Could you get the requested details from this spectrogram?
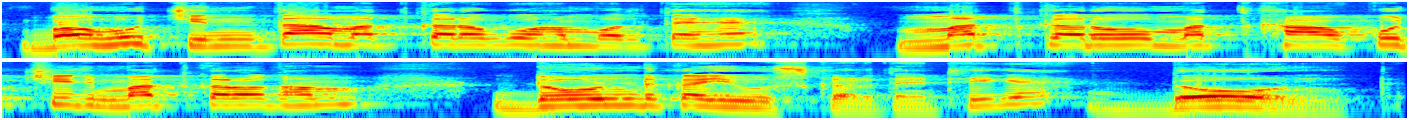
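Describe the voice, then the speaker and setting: A man teaching English grammar in Hindi, explaining step by step, asking and answering his own questions and slowing right down to dictate English phrases. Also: high voice, fairly bright tone. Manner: drawn-out slow dictation when writing English phrases.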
